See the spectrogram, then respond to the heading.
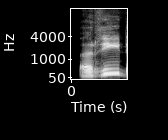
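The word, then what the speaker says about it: read: तो आप बोलोगे जी शी हैज़ ना लगा के ही हैज़ ना लगा के he will have रीड रेड रेड spelling वही रहती है प्रोनंसिएशन बदल जाता है।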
